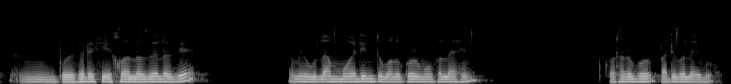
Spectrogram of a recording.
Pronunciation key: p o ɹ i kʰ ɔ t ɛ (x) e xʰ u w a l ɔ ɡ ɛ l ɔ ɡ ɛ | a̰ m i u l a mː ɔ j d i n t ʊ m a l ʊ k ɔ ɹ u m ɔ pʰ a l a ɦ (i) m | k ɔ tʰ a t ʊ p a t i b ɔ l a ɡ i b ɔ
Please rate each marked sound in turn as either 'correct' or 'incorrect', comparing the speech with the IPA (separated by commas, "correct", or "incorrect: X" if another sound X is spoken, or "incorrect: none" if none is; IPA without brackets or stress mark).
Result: correct, correct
